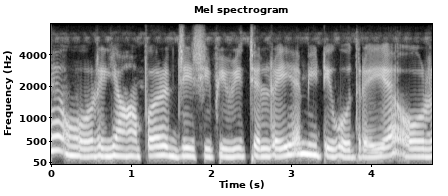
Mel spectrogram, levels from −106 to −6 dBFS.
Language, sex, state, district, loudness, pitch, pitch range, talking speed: Hindi, female, Uttar Pradesh, Shamli, -13 LUFS, 175 Hz, 165-185 Hz, 165 wpm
